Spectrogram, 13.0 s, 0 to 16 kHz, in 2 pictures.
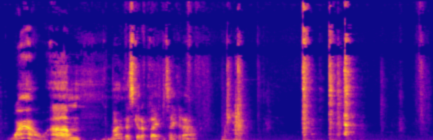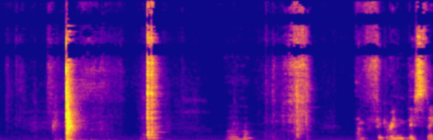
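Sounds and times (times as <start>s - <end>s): cupboard door opening and shutting: 3.3s - 3.8s, 7.3s - 7.9s.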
